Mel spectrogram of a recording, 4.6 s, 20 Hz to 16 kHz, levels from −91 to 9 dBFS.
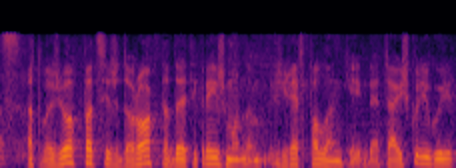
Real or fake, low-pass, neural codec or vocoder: fake; 7.2 kHz; codec, 16 kHz, 1 kbps, X-Codec, WavLM features, trained on Multilingual LibriSpeech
